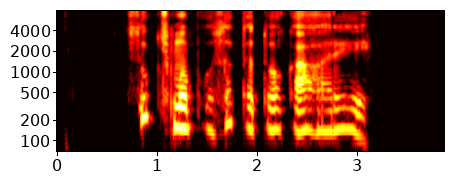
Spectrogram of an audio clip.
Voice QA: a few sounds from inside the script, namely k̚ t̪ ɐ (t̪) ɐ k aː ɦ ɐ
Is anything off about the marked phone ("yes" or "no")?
no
